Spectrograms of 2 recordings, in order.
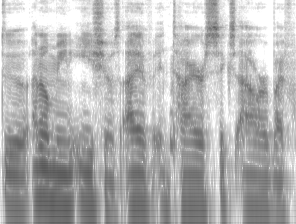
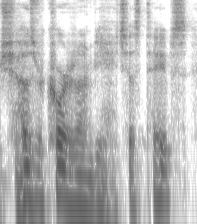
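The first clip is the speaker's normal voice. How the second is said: usual speaking voice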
